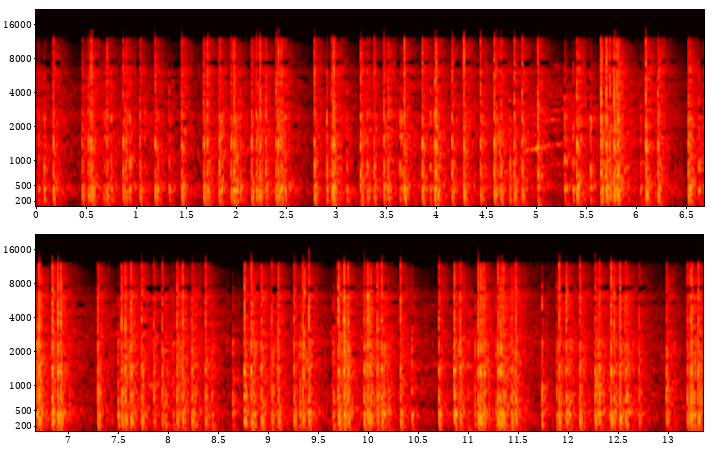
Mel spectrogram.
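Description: Aerial fireworks display: a dense, continuous barrage of bangs and crackling, many reports a second, pausing only briefly a couple of times.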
